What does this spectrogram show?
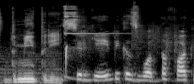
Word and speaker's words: Dmitry: It's definitely not Dmitri. It's Dmitry.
